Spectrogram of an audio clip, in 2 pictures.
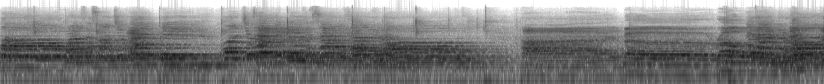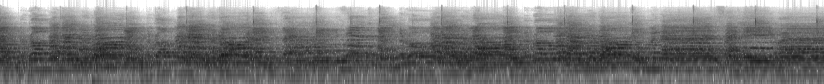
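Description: Mixed choir of men's and women's voices singing a cappella in harmony, with a short break about eight seconds in before the singing resumes.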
